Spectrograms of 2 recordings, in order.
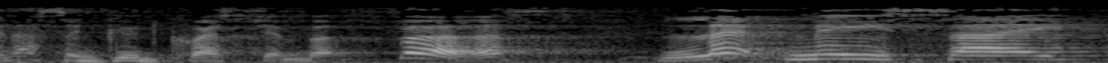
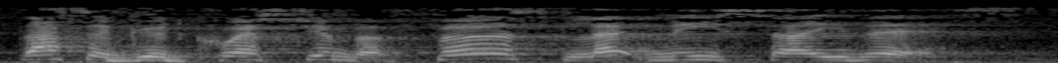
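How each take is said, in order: First: Evasive politician. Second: Jesus's calm reply. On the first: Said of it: "they look you in the eye and they say". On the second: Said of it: "it's different when Jesus does it". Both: Retold or imitated.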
